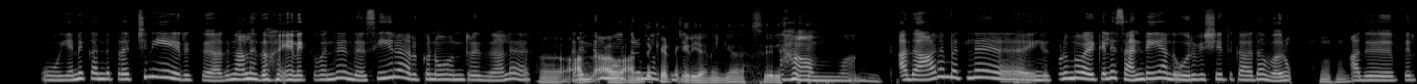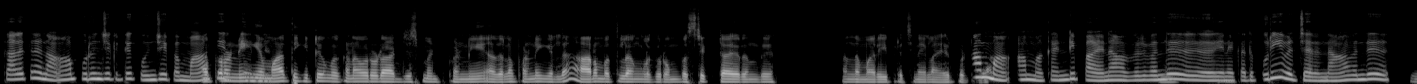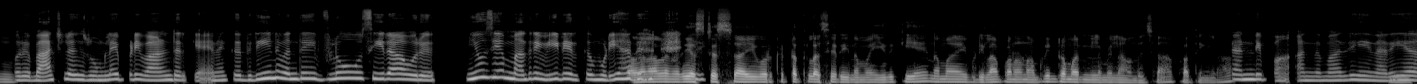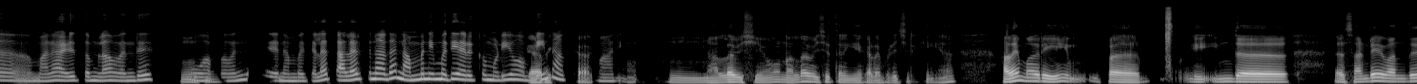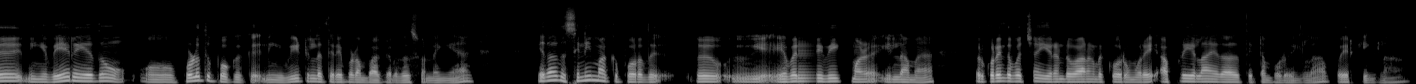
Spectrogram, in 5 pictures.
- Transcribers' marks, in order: laughing while speaking: "அதனால தான்"; laughing while speaking: "ஆமா"; drawn out: "ஆரம்பத்தில"; other noise; in English: "அட்ஜஸ்ட்மென்ட்"; in English: "ஸ்ட்ரிக்ட்டா"; in English: "பேச்சலர்ஸ் ரூம்ல"; in English: "மியூசியம்"; laughing while speaking: "இருக்க முடியாது"; in English: "ஸ்ட்ரெஸ்"; in English: "கரெக்ட், கரெக்ட்"; tsk; in English: "சண்டே"; in English: "சினிமாவுக்கு"; in English: "எவரி டே வீக்"
- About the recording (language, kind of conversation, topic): Tamil, podcast, உங்கள் ஞாயிற்றுக்கிழமை சுத்தம் செய்யும் நடைமுறையை நீங்கள் எப்படி திட்டமிட்டு அமைத்துக்கொள்கிறீர்கள்?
